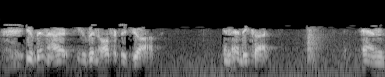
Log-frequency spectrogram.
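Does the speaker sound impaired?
Yes: stroke affecting throat muscles; first stroke about 3 years ago, left side totally paralyzed, then three more small strokes; much mobility recovered with therapy; last small stroke affected throat muscles, tough time talking, listener says speech sounds fine.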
